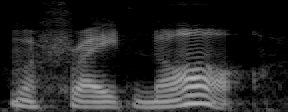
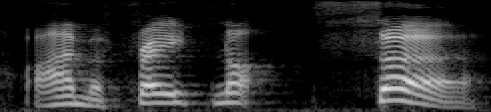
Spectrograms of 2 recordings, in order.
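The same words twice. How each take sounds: First: Said in the usual way. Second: Higher, louder, stressing sir; a pompous director demanding to be called sir; haughty correction. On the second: A narrator's reading. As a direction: correct the boy's manners loftily.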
